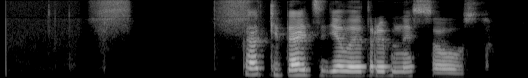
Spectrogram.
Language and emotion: Russian, neutral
